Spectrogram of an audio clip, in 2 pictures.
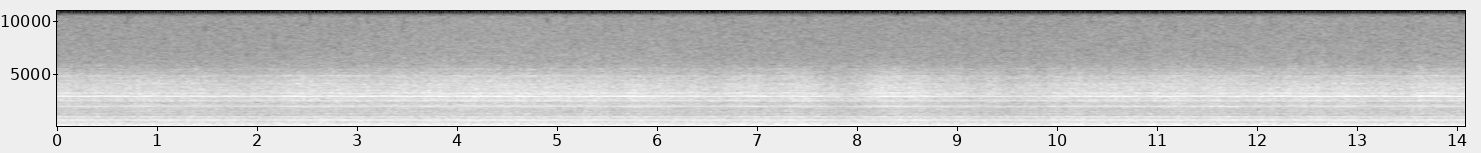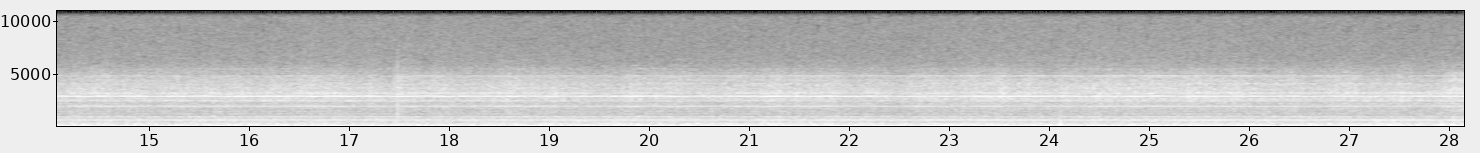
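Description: A steady, unchanging hum with faint hiss and several constant tones, with no distinct events.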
